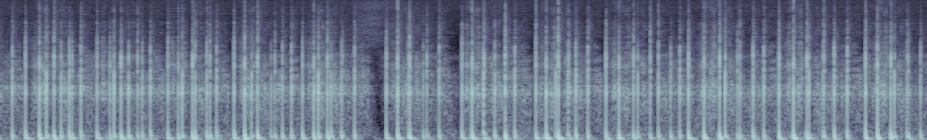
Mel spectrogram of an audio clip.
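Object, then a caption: Cardboard-covered spiral notebook. Long painted nails tap and scratch fast on the grey butterfly-print cardboard hard cover of a medium spiral-bound notebook held upright. Dozens of quick, dry, low-heavy knocks run in a steady rapid stream, with a brief pause near three seconds before the tapping resumes.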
